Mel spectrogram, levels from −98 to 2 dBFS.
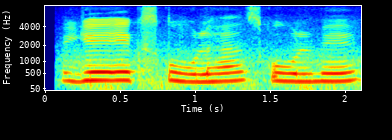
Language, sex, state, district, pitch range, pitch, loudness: Hindi, female, Punjab, Pathankot, 245-270 Hz, 255 Hz, -13 LUFS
